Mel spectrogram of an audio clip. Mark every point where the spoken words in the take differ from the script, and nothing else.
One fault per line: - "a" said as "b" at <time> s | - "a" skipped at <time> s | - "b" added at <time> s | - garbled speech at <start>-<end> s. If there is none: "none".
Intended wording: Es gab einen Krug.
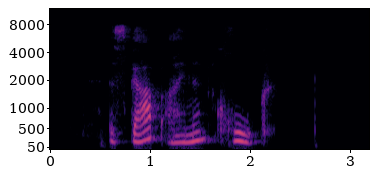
none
